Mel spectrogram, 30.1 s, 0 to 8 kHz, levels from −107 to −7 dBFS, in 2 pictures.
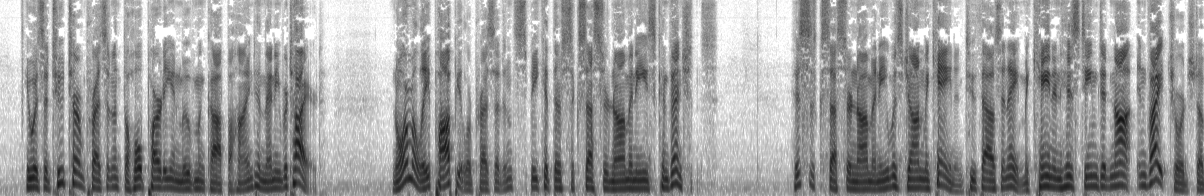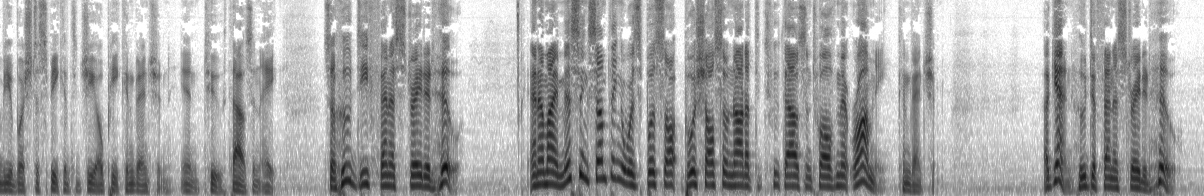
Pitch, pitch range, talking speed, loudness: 135 Hz, 115-165 Hz, 150 wpm, -25 LUFS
